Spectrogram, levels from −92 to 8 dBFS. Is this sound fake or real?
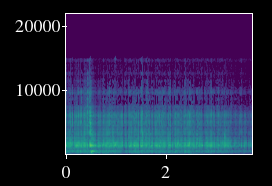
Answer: fake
